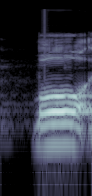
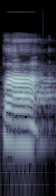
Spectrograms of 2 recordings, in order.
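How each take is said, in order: First: The syllable is said heavy, with a thick sound. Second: The syllable is said light, with a thin sound. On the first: The speaker calls it right. "tapi to, jadi ditebalkan" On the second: The speaker calls it wrong. "jadi bukan ta"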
